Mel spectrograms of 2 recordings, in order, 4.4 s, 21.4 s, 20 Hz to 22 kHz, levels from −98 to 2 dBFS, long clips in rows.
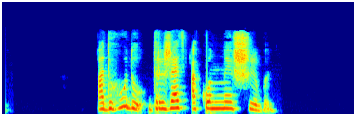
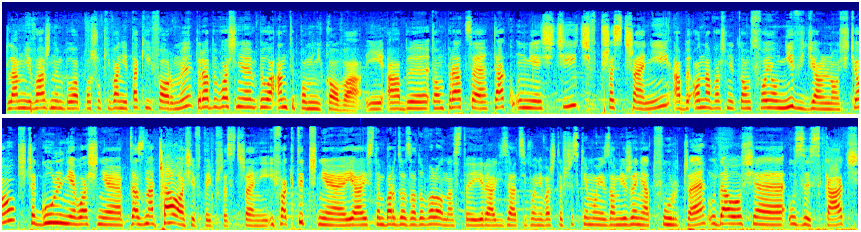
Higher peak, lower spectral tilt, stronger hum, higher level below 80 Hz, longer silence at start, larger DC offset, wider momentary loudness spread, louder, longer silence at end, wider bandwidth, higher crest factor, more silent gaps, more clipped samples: about the same, -2 dBFS vs 0 dBFS; about the same, -4 dB/octave vs -4 dB/octave; neither; second, -56 dBFS vs -34 dBFS; first, 1.2 s vs 0.05 s; neither; about the same, 9 LU vs 7 LU; second, -18 LUFS vs -13 LUFS; first, 1 s vs 0 s; second, 8 kHz vs 16 kHz; first, 18 dB vs 12 dB; neither; neither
